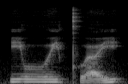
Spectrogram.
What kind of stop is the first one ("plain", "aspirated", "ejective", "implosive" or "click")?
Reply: aspirated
